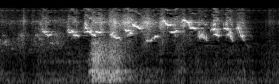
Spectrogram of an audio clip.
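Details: Tawny-bellied seedeater delivering a rapid series of high, sweet whistled notes that slide up and down, with a brief broadband rustle or flutter underneath near the start.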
